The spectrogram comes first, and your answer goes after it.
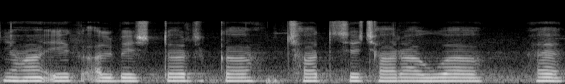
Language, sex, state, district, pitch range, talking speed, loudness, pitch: Hindi, male, Jharkhand, Deoghar, 160-165 Hz, 95 wpm, -16 LUFS, 165 Hz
